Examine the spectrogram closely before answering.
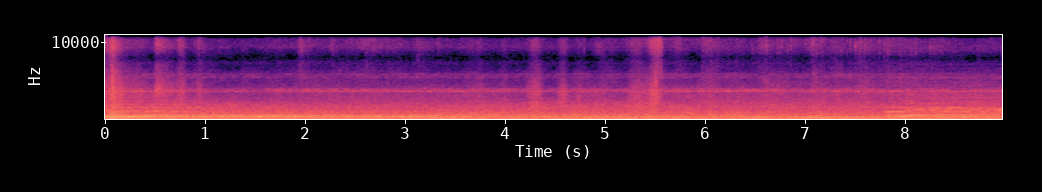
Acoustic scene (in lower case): subway station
